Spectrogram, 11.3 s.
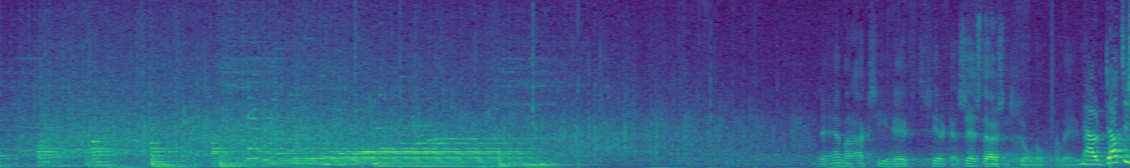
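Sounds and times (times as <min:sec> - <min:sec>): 
audience applause: 0:00.0 - 0:09.0
speech: 0:08.4 - 0:11.2.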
